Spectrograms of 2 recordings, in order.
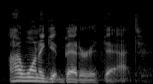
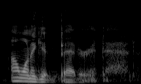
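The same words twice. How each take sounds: First: Said in the usual way. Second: Softer whispered confession. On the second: Acted. Humble believer confessing to himself, whisper. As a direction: breathe it out privately.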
